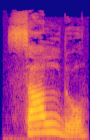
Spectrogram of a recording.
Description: Uttal: [s'al:do]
